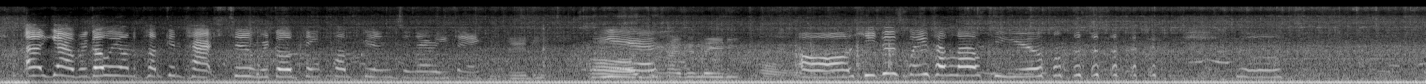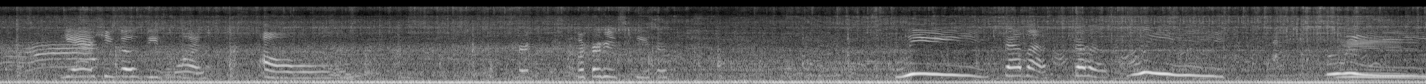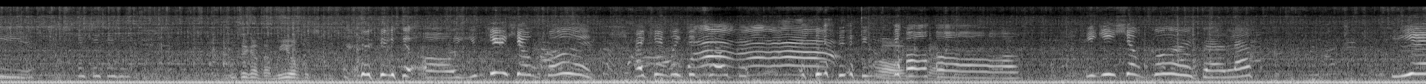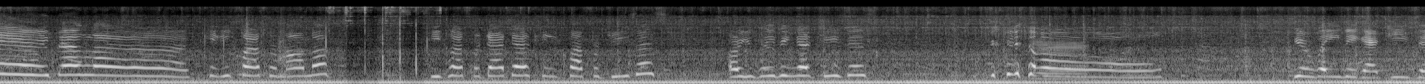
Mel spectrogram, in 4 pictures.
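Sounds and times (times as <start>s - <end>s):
people talking: 0.0s - 13.0s, 13.6s - 18.5s, 19.1s - 21.4s, 23.1s - 51.6s, 52.6s - 54.8s, 55.6s - 57.0s
tractor engine droning: 0.0s - 57.0s
child's voice: 0.2s - 4.8s, 5.9s - 6.6s, 11.7s - 13.0s, 13.9s - 17.9s, 23.2s - 26.6s, 27.5s - 29.0s, 32.4s - 38.8s, 39.4s - 46.1s, 47.1s - 49.5s, 52.7s - 54.5s, 55.7s - 57.0s.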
